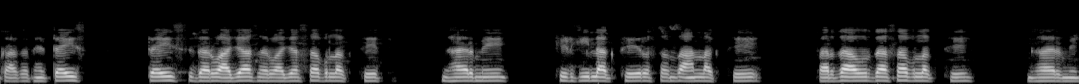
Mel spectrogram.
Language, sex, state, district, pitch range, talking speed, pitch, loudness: Chhattisgarhi, female, Chhattisgarh, Jashpur, 160-175 Hz, 120 wpm, 170 Hz, -18 LUFS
